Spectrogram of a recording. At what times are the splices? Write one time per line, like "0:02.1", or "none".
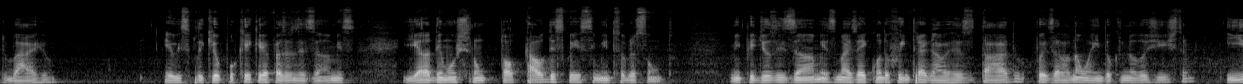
0:10.3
